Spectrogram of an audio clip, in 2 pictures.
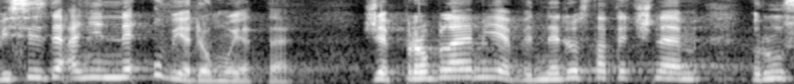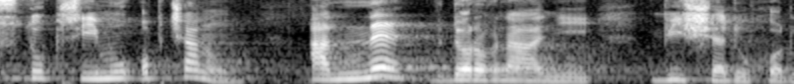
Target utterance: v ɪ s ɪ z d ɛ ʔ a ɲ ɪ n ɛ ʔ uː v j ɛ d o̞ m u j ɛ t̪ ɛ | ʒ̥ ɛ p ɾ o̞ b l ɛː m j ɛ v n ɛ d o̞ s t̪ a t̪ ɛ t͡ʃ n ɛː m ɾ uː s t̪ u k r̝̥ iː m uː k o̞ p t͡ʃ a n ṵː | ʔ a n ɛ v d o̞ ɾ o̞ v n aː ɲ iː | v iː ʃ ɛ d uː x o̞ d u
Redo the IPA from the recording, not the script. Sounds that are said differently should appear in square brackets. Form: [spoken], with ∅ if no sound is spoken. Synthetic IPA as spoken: v ɪ s ɪ z d ɛ ʔ a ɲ ɪ n ɛ ʔ [u] v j ɛ d o̞ m u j ɛ t̪ ɛ | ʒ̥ ɛ p ɾ o̞ b l ɛː m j ɛ v n ɛ d o̞ s t̪ a t̪ ɛ t͡ʃ n ɛː m ɾ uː s t̪ u [p] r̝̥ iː m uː [ʔ] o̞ p t͡ʃ a n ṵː | ʔ a n ɛ v d o̞ ɾ o̞ v n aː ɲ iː | v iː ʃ ɛ d uː x o̞ d u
